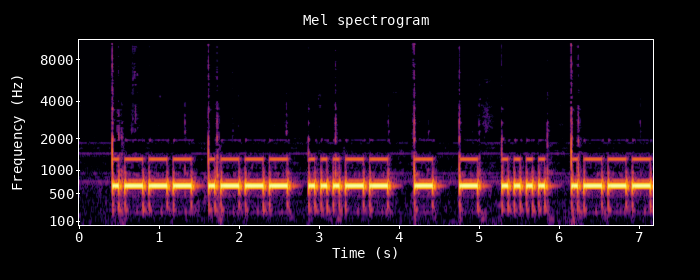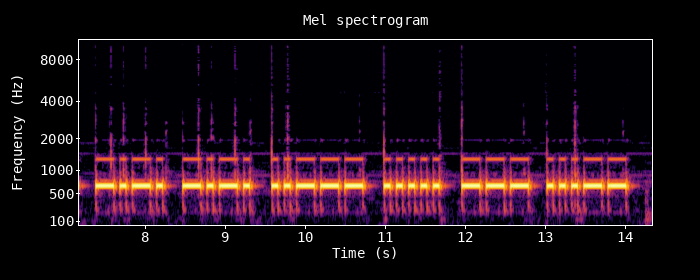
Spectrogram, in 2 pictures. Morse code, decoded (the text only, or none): JJ3TTH JCC25O3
